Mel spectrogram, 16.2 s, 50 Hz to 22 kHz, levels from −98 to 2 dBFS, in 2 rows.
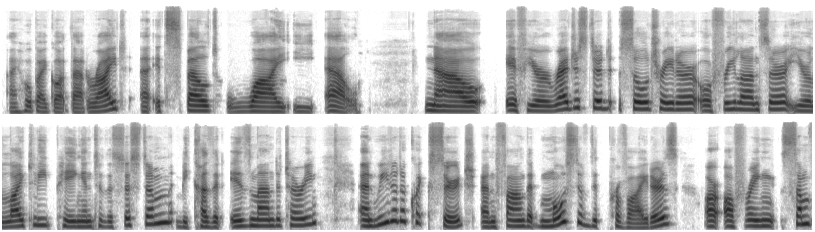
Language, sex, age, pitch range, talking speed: Finnish, female, 30-49, 165-225 Hz, 165 wpm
